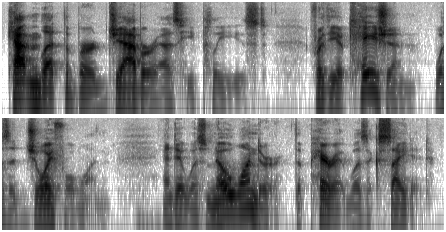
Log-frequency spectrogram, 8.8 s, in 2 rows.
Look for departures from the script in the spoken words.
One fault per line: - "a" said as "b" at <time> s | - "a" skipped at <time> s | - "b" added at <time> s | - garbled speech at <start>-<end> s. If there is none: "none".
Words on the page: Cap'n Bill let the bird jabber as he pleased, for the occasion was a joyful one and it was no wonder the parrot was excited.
- "Bill" skipped at 0.4 s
